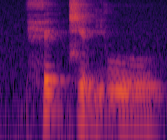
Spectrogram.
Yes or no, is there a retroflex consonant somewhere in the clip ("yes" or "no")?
no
